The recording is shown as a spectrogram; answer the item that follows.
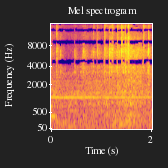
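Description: Steady background hum and hiss with a faint, thin high tone running through it, and no distinct event.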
